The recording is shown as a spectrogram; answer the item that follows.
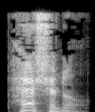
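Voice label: "passional", British English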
